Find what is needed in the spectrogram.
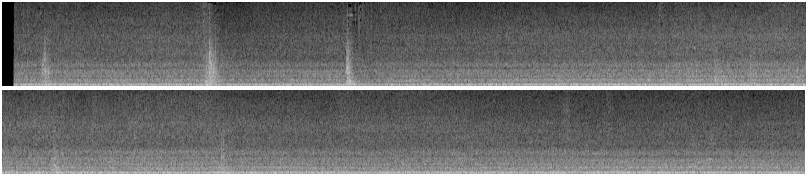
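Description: Caterpillar backhoe loader's diesel engine running steadily, with a few sharp knocks in the first few seconds.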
